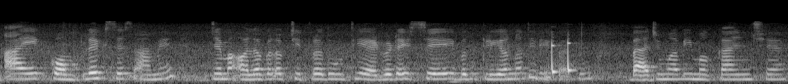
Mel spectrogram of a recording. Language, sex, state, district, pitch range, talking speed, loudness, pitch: Gujarati, female, Gujarat, Gandhinagar, 235-255 Hz, 160 wpm, -17 LUFS, 245 Hz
